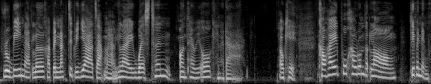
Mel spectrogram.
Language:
Thai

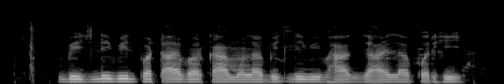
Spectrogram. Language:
Chhattisgarhi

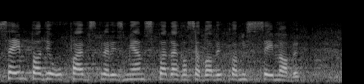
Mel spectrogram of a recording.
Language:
Polish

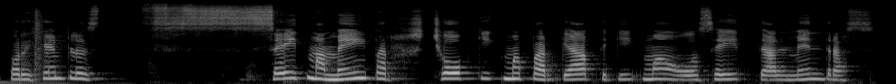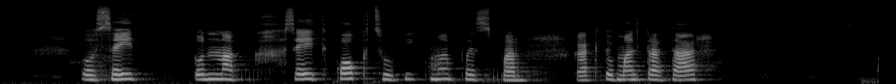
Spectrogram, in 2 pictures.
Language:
Xanaguía Zapotec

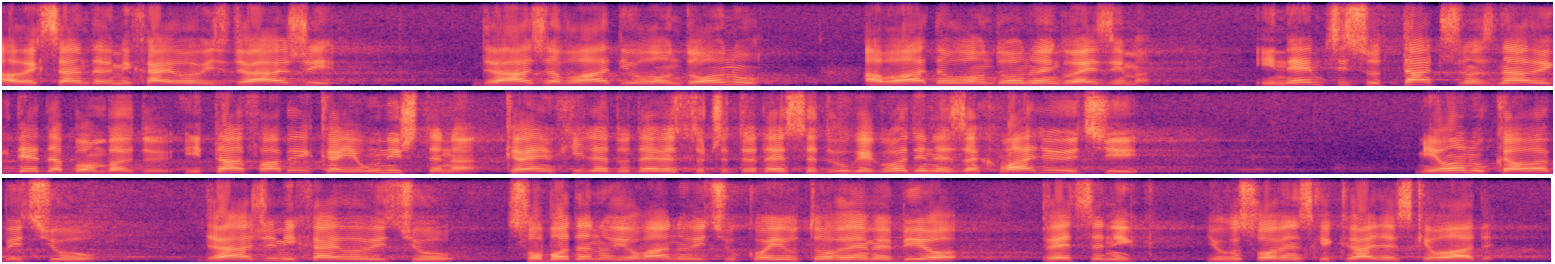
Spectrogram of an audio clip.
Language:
Serbian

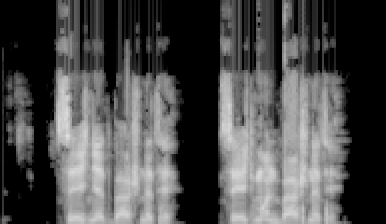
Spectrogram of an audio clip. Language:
Kalkoti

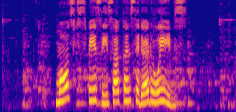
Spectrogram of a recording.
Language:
English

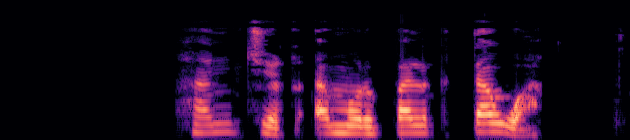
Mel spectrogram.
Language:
Jaqaru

